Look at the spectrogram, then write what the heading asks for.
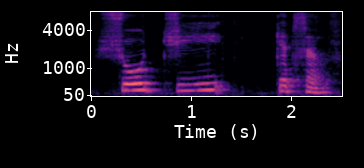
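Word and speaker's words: Xochiquetzal: front of you and it says this is pronounced as Shi catell SOI catell is the atic goddess of fertility and household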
